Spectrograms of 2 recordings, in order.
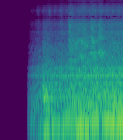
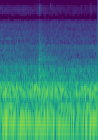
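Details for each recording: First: Whirlpool washer, after repairing a noise blamed on water leakage: motor winds up into a smooth, steady low spin hum with no grinding or rumble; normal spin. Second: Whirlpool washing machine, disconnected from water, drum turned slowly by hand: low, gritty rumble; technician suspects worn transmission bearings, with water seen leaking, before disassembly.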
